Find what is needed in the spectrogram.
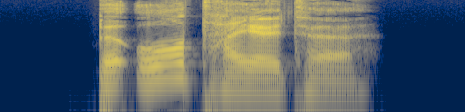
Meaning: inflection of beurteilen: 1. first/third-person singular preterite 2. first/third-person singular subjunctive II
- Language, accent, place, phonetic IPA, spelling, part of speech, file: German, Germany, Berlin, [bəˈʔʊʁtaɪ̯ltə], beurteilte, adjective / verb, De-beurteilte.ogg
